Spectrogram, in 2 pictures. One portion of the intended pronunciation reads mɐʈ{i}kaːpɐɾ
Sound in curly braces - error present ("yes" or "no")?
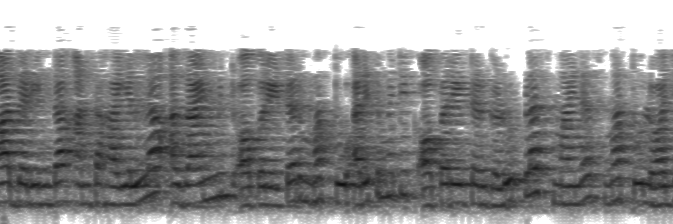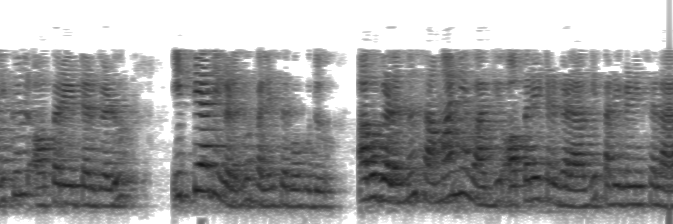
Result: no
